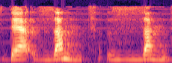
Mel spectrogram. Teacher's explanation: Then whenever we have an S and then comes a vowel after that, like here, it starts with an S and then comes a vowel, we pronounce the S like in the English Z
